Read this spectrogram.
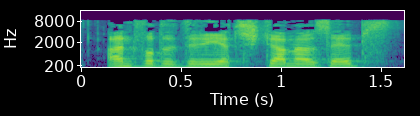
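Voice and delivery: plain reading voice

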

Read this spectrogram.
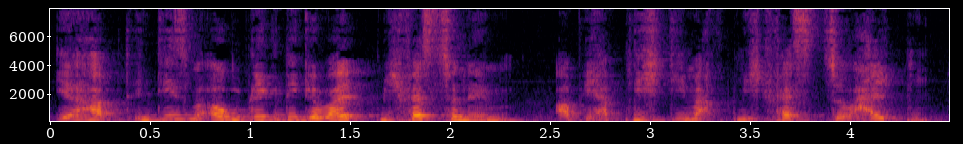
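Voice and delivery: high-pitched indignant declaration; proud defiance. A narrator's reading. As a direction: proclaim it like a defiant queen. Zaba defies her arrest.

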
